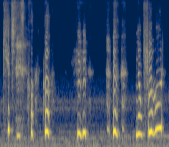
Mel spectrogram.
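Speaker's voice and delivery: squeaky broken-up monster; soft monster voice. Acted. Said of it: "the softer voice goes".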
